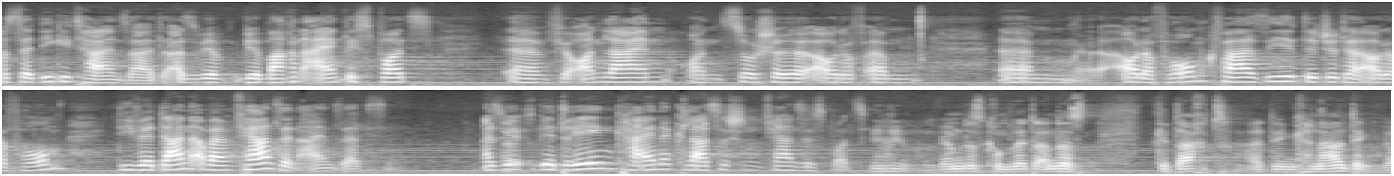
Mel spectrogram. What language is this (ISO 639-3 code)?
deu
